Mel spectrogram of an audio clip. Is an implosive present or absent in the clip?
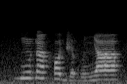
present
